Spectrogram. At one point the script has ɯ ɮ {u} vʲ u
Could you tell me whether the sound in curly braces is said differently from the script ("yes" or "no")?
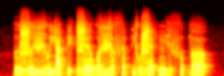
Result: yes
